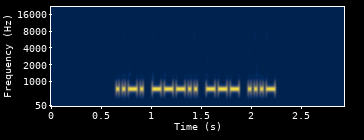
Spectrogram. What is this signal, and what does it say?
Morse code, heard as a keyed tone, about 40 wpm, 700 Hz. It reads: F8OV
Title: DXCC-100 Call Signs - 4 Characters - Repeated 3x - 40wpm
